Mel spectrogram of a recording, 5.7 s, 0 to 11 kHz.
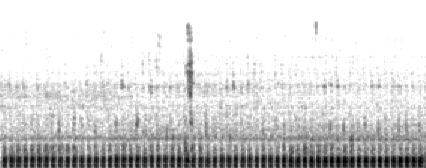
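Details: Royal Enfield Hunter 350 after new battery installed following no-start: even, steady idle thumping about 220 beats a minute, no misses or knocks; normal healthy idle, charging 13–14 V.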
